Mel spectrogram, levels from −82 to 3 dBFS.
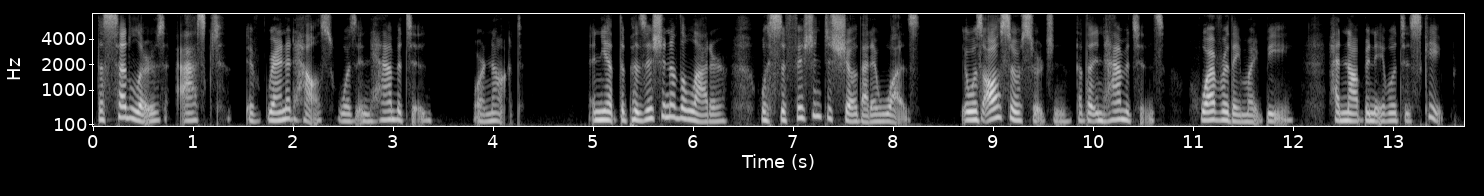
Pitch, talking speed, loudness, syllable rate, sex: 210 Hz, 180 wpm, -20 LUFS, 5.8 syllables/s, female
